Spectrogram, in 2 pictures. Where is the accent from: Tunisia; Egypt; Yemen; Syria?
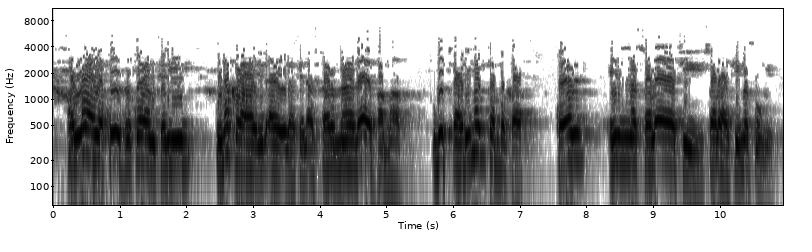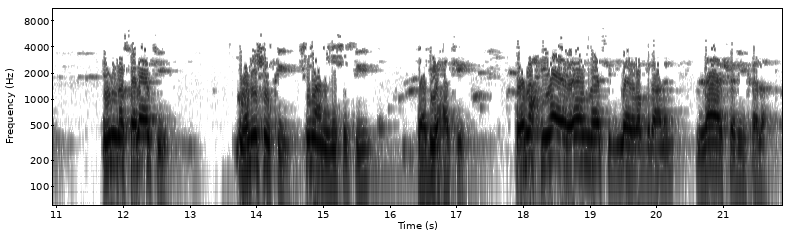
Syria; ونحن عندنا في الشام كانوا التلامذة المساكين مساكين يقولوا أنا حضرت الشيخ أنكشف شو في قلبي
